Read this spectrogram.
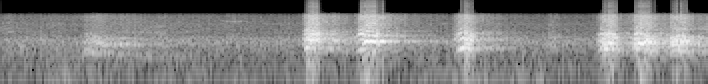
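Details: Several sharp dog barks in snow, a faint one first, then pairs and a quick triple burst toward the end, from neighbours' dogs being loud while other dogs play.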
